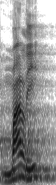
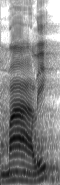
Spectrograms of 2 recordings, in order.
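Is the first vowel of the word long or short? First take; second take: short; long. First: The first vowel is kept short. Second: The first vowel is drawn out long. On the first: It means the king, the one who rules. "kalau dibaca Malik, nah itu sifat musyabahah dari mulkun" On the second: It means the owner, the one who possesses. "ketika Malik ya pakai alif"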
